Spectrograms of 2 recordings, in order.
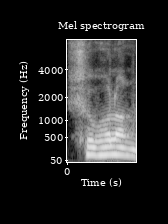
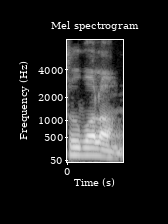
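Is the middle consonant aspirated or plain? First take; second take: aspirated; plain. First: The middle consonant is an aspirated bh. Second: The middle consonant is a plain b. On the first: The speaker calls it wrong. "এটা ভ না" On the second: The speaker calls it right. "এটা ব হবে"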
